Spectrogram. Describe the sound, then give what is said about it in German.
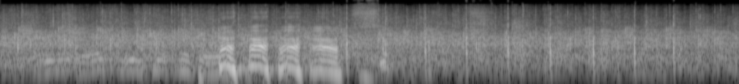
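Steady audience applause for the sports and culture city councillor at an event in Bernbach fills the whole stretch, a dense crackle of many clapping hands, with a brief burst of voices shouting and cheering partway through. “Und ich würde das Publikum einmal bitten, einen kräftigen Applaus zu spenden für unseren Sport- und Kulturstadtrat.”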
